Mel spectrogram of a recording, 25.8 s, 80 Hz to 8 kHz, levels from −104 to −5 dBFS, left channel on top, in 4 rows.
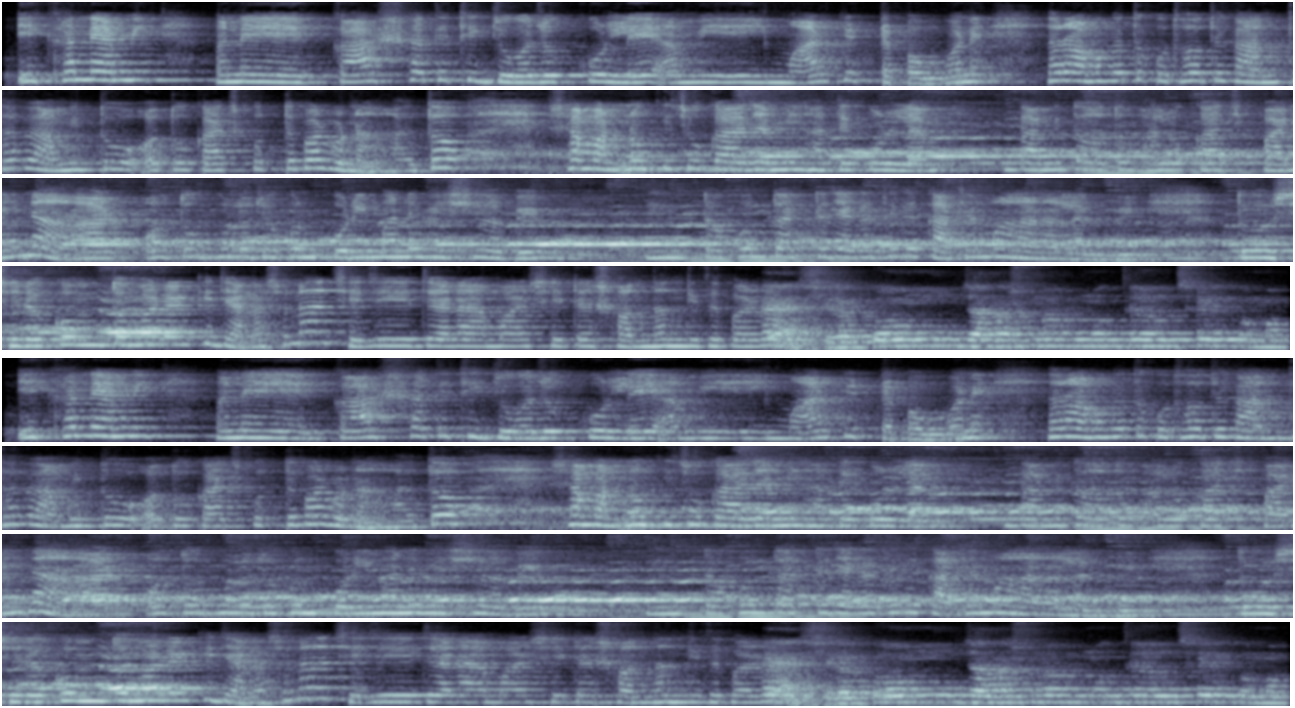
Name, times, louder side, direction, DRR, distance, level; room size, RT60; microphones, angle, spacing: voice 1, 0.1-15.7 16.1-23.3, left 1 dB, 55° left, 4 dB, 1.3 m, -32 dB
sound 1, 8.7-20.2, equal, 20° left, 4.0 m, -31 dB
voice 2, 23.2-25.7, left 1 dB, 75° left, -5 dB, 3.8 m, -31 dB
9.9 x 8.8 x 4.7 m, 0.93 s
head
